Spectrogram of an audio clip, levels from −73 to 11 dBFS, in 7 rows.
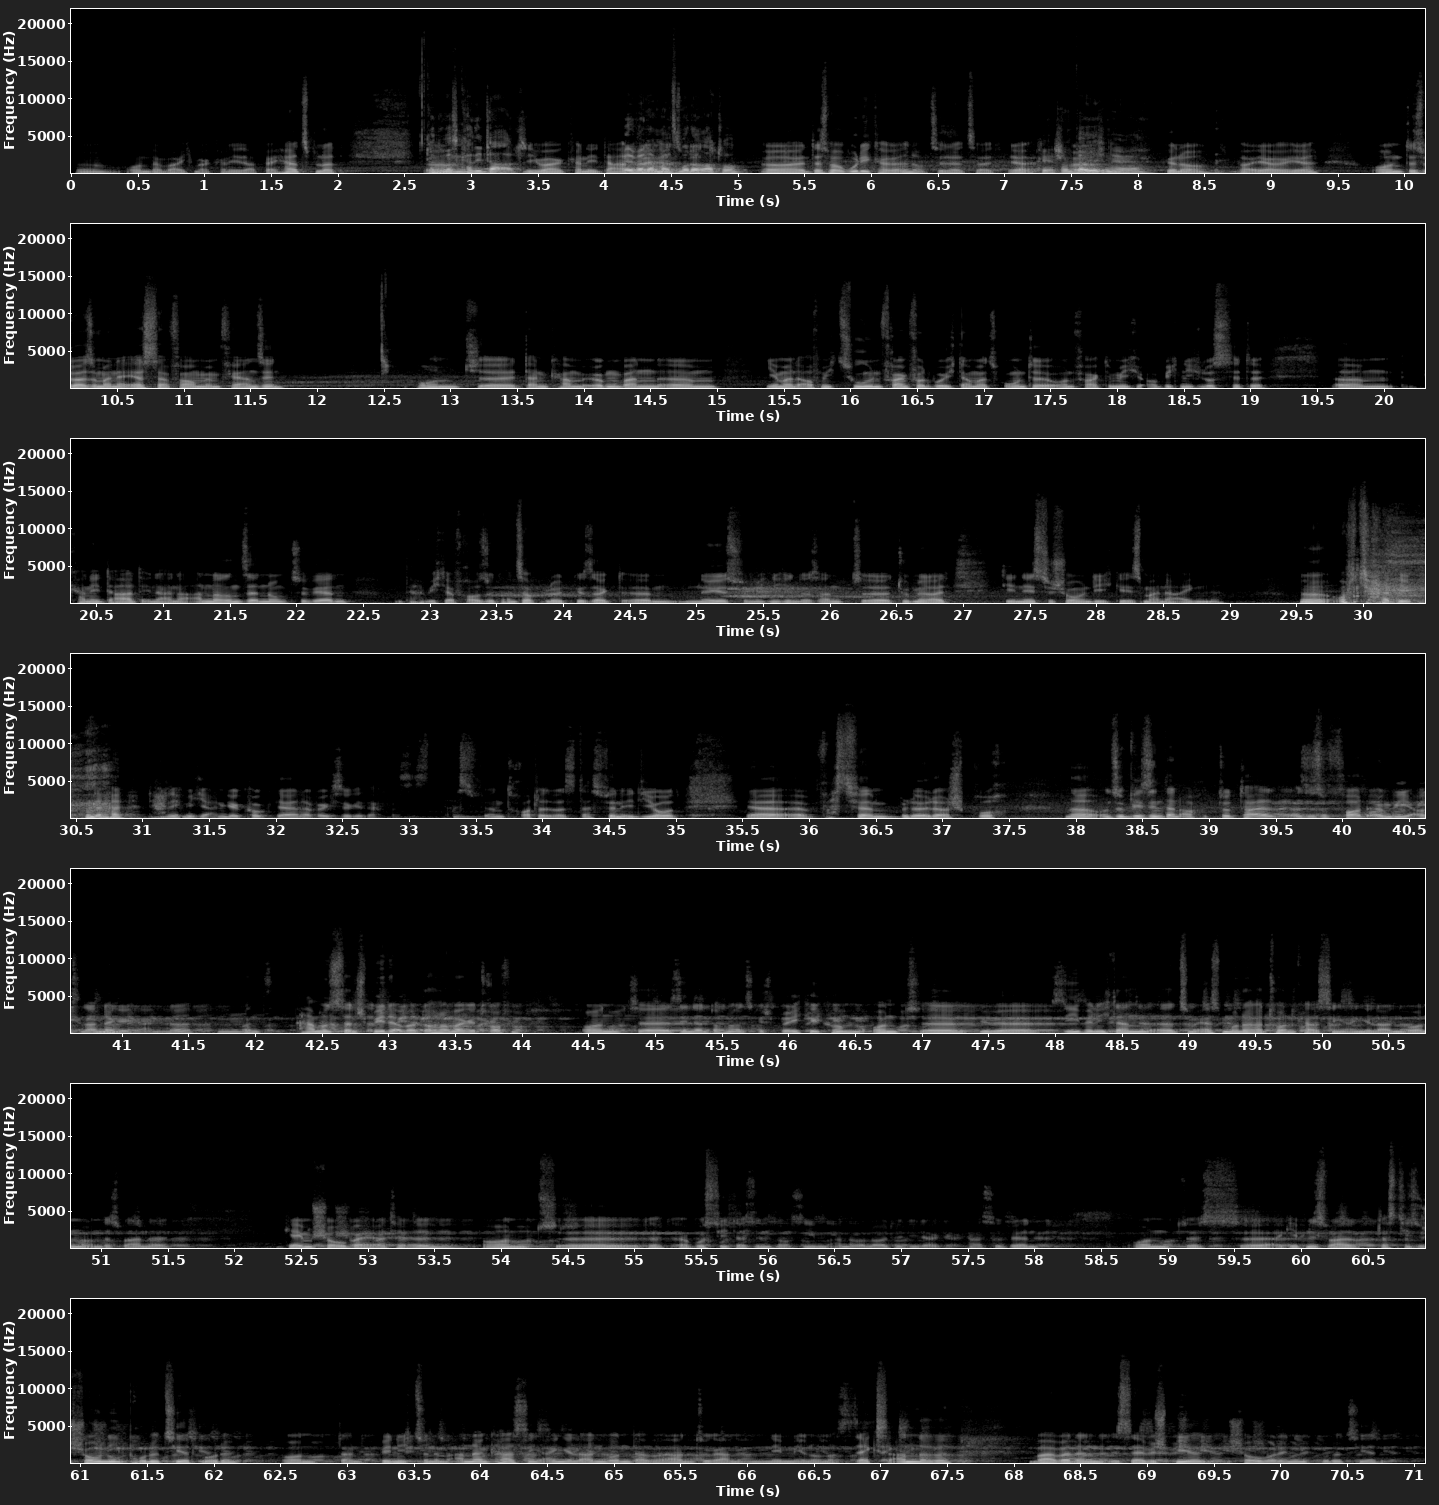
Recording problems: echo of what is said; noticeable; from 39 s on; 170 ms later, 15 dB below the speech
traffic noise; faint; throughout; 25 dB below the speech

